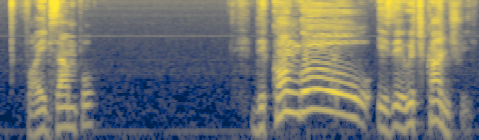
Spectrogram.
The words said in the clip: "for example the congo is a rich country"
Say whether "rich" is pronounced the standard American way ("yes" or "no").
yes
